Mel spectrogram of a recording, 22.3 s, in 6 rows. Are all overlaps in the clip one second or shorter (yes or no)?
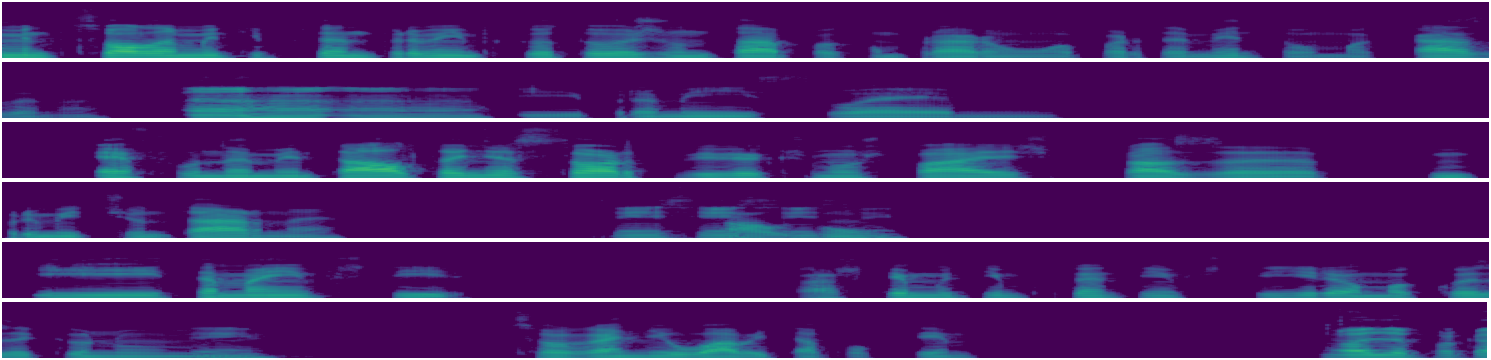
yes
